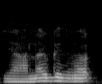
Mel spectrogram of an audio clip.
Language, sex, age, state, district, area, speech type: Manipuri, male, 45-60, Manipur, Churachandpur, rural, read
